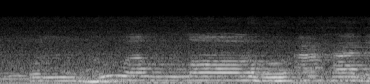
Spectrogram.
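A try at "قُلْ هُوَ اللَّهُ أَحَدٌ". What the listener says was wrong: Iya, nanti belakangnya dinaikkan ya Pak supaya lebih tebal lagi.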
